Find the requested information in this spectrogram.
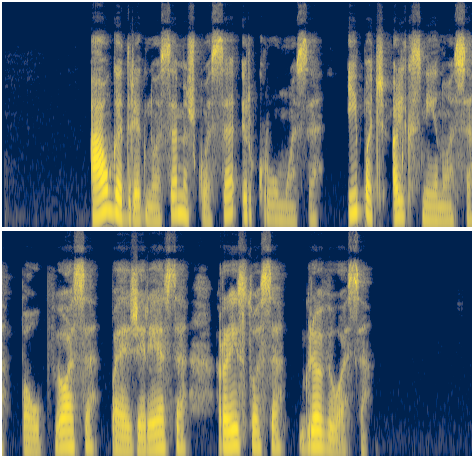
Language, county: Lithuanian, Vilnius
